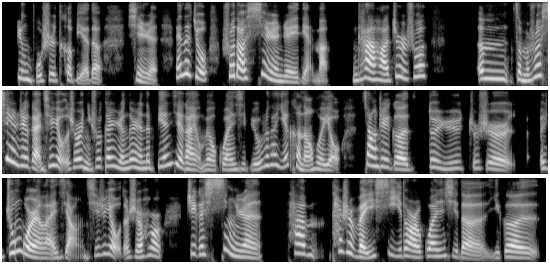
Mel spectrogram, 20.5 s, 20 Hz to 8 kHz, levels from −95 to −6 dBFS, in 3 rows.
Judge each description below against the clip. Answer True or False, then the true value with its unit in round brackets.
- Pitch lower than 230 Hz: False (240 Hz)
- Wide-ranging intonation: True (7.3 semitones)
